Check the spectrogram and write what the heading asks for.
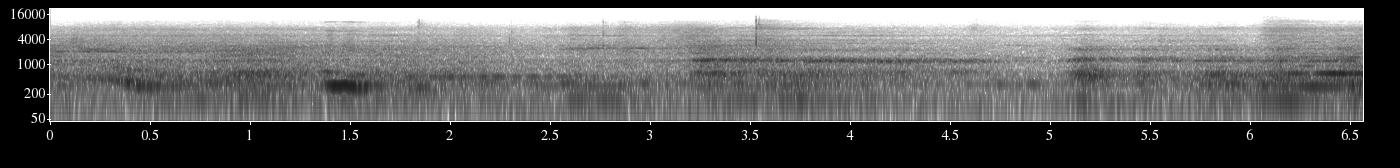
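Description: Television programme audio playing in the room: a mix of voices and sound effects, with a short loud blip about one and a half seconds in and a held tone in the second half.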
